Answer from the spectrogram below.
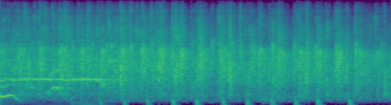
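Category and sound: crowd, audience applause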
